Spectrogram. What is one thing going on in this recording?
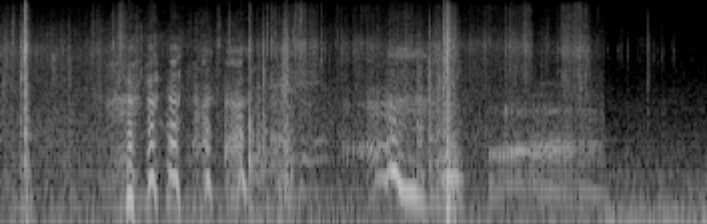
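Plastic crates clatter and knock as they are loaded.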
